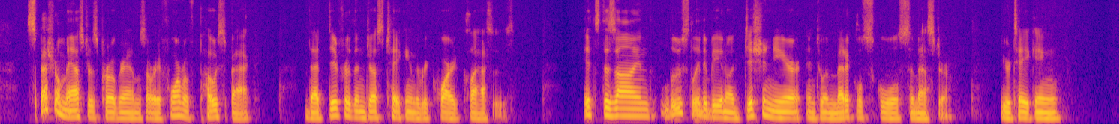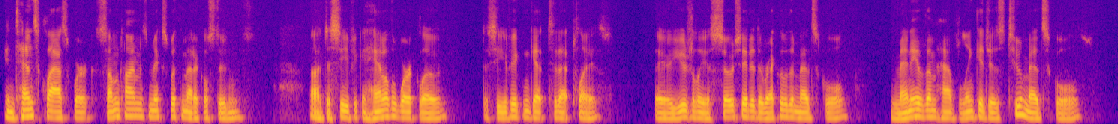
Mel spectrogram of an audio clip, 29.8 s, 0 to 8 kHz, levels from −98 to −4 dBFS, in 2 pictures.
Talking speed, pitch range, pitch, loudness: 145 wpm, 95-115 Hz, 100 Hz, -19 LUFS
